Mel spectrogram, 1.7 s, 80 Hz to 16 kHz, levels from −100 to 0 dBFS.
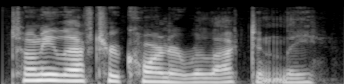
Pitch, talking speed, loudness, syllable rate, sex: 200 Hz, 175 wpm, -16 LUFS, 6.1 syllables/s, female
